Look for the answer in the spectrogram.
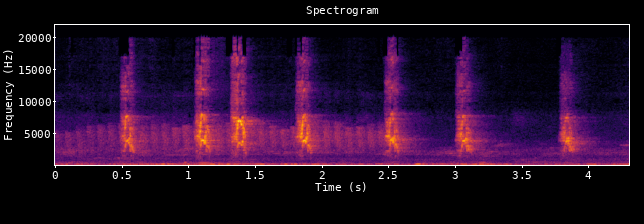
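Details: Hungry Eurasian tree sparrow chick begging: harsh, scratchy chirps repeated about seven times in four seconds at an uneven pace, over a steady low electrical hum.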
